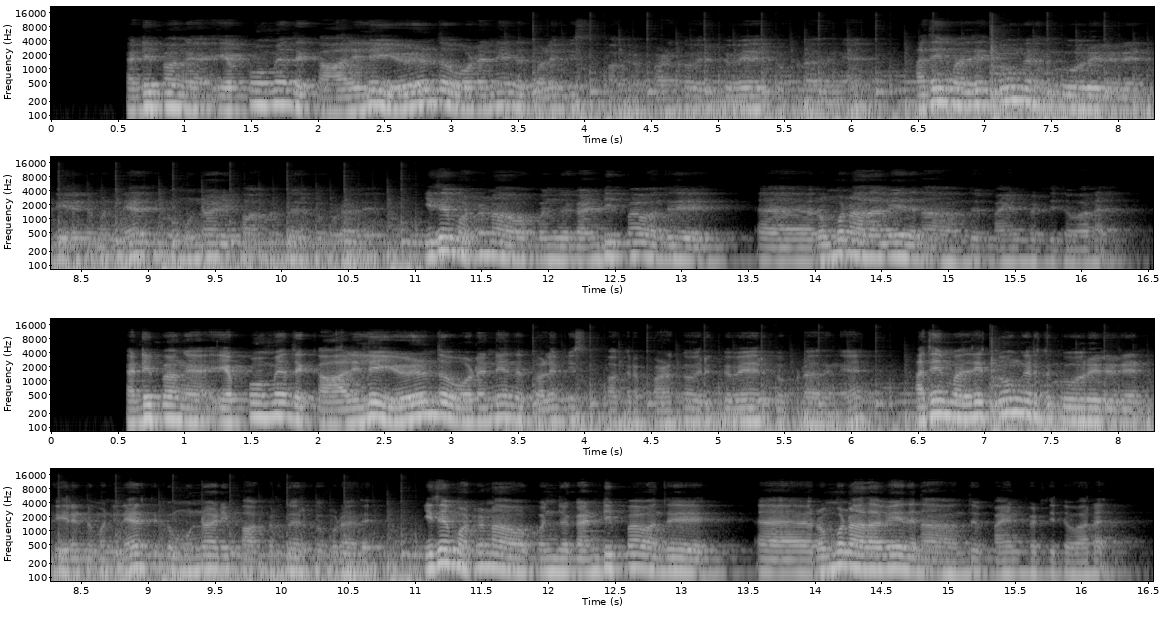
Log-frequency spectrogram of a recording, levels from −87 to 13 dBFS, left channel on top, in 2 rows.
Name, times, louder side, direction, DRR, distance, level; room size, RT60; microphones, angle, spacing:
voice 1, 0.6-6.1 6.5-10.7 11.1-13.2 13.6-16.2, right 2 dB, 80° right, 7 dB, 0.6 m, -22 dB
sound 1, 3.3-11.1, equal, ahead, 0.3 m, -27 dB
4.5 x 4.3 x 4.7 m, 0.79 s
head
